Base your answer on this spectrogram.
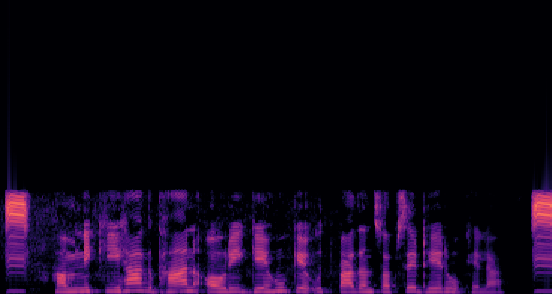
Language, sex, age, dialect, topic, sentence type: Bhojpuri, female, 18-24, Southern / Standard, agriculture, statement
